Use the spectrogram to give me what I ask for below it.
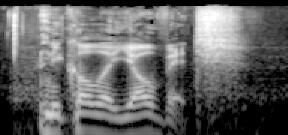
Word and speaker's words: Nikola Jovic: But I really like the Serbian kid, Nikola Jovic.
